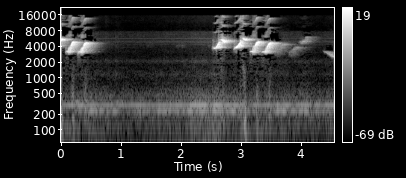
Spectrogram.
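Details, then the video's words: Double-collared seedeater (coleiro baiano) singing fast, quick bursts of high, buzzy, slurred notes, a short phrase then a longer one after a pause, over a faint steady hum. "coleiro Bahiano rapido"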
